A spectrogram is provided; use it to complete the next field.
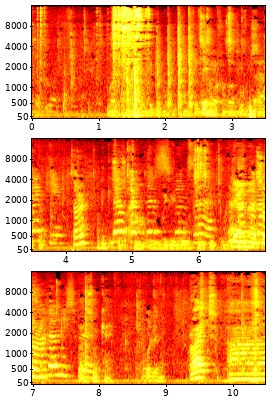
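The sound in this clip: Spoons clink together during a tabletop game session, with a brief burst of bright metallic clinking early on, then a few faint taps, all under steady conversation.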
